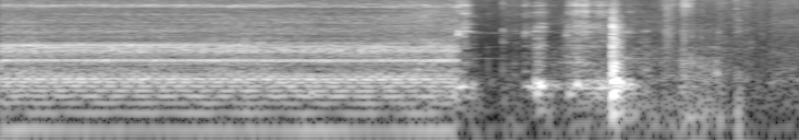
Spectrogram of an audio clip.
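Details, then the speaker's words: Solar pond aerator air pump, replaced after the old pumps' motor brushes failed and stopped pumping: steady low buzzing hum with an even pulsing tone, then stops; running normally. "it was in fact bad brushes on the motor so a quick change out and we should be good to go for a couple more years"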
